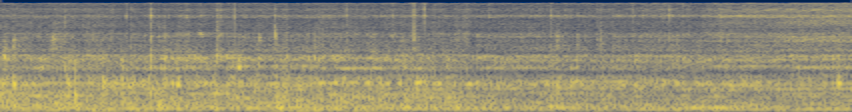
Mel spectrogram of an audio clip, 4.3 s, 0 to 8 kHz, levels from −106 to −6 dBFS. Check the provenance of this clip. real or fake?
fake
